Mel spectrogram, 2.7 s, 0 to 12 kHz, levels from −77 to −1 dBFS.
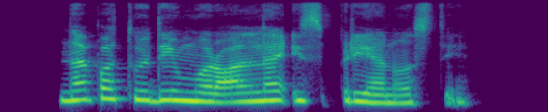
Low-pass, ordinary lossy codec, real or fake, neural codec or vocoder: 10.8 kHz; none; fake; autoencoder, 48 kHz, 128 numbers a frame, DAC-VAE, trained on Japanese speech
